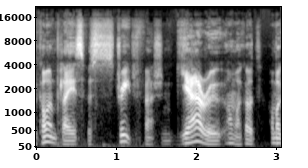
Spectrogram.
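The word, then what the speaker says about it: gyaru: which is a common place for Street fashion garu oh my God oh my God really garu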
